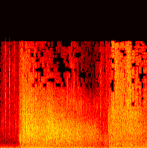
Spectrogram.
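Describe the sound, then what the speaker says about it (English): Two simultaneous explosions rupture a natural gas pipeline in Guanajuato, Mexico: a sudden loud blast erupts into a sustained, thundering roar, with a second surge of force about a second later. "Two separate explosions at the same time rock a natural gas pipeline in the Mexican state of Guanajuato."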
